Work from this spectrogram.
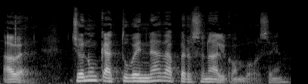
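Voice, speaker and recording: Humbled middle-aged Argentine boss out of work male actor, pleading and halting, radio drama. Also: medium pitch, wildly swooping pitch. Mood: defensive, weary. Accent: Argentine, Rioplatense. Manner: hesitant, pleading. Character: humbled older former boss begging for a job. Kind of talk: radio drama workshop acting.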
